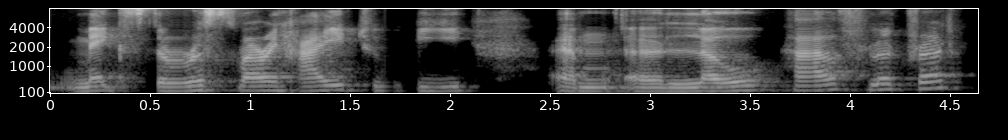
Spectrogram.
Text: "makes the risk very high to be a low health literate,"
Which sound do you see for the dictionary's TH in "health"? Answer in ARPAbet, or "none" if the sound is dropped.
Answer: F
